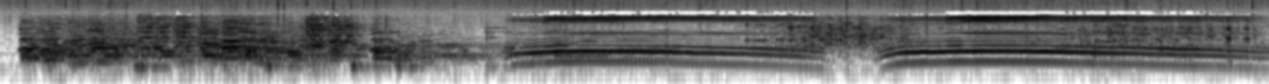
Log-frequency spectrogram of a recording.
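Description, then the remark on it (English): Announcer Don Wilson imitates a cow, giving two long, low, drawn-out moos back to back, loud, following a few seconds of music, in the radio Western sketch Buck Benny Rides Again. “It was Don Wilson, folks, just an old cow ham.”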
